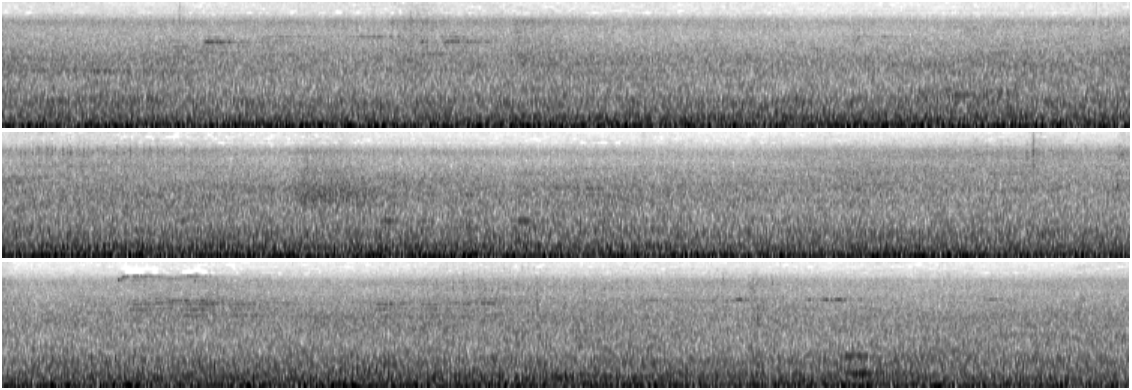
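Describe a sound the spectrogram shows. Heavy motorbike traffic streams past with a steady engine roar.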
